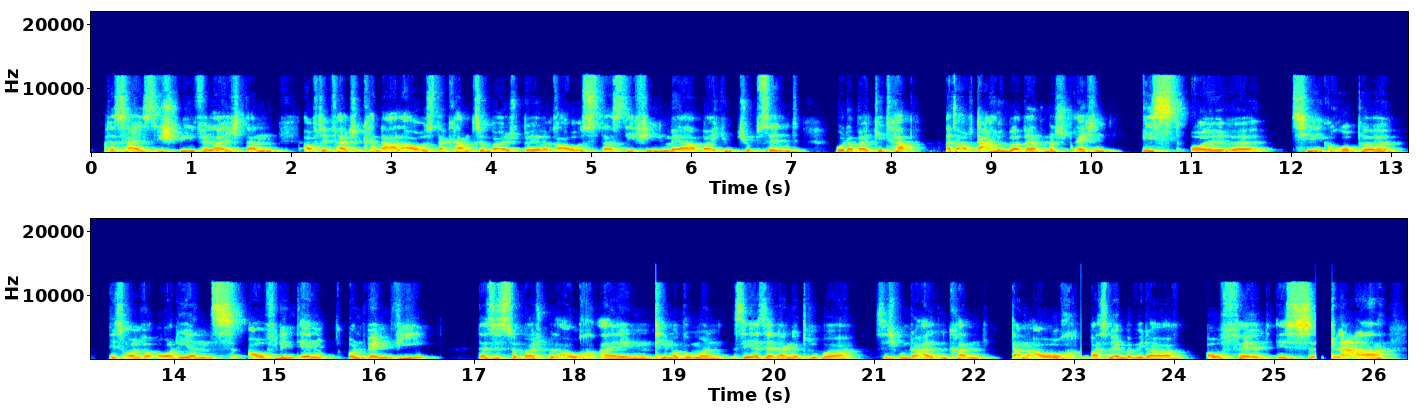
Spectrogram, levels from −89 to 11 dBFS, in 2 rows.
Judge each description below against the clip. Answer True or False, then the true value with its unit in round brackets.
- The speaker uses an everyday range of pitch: True (3.2 semitones)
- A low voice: False (150 Hz)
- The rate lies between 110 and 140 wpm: False (155 wpm)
